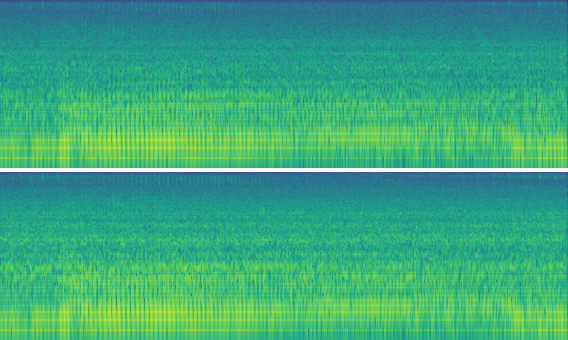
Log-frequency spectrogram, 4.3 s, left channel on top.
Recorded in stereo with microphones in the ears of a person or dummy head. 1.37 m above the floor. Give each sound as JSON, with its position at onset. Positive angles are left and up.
{"t": 0.0, "sound": "a motorcycle", "side_deg": -15}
